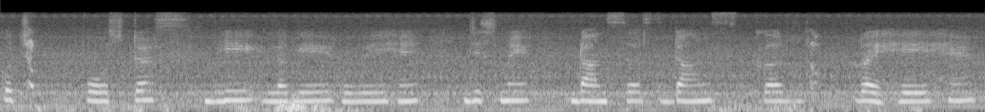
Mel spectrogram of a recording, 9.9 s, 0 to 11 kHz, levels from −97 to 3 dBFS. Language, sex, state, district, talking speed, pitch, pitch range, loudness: Hindi, female, Madhya Pradesh, Katni, 75 wpm, 230 Hz, 220-240 Hz, -18 LUFS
